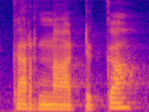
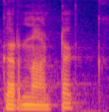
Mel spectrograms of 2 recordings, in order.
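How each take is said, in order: First: The name ends with a final vowel sound. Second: The name ends with a final consonant sound. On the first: The speaker calls it right. "please pronounce it as Karnataka" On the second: The speaker calls it wrong. "not Karnatak"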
